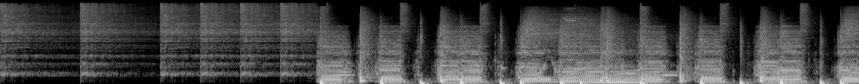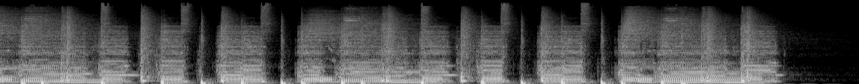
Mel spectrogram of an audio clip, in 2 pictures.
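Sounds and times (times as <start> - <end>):
guitar power chord: 3.2 - 16.4.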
